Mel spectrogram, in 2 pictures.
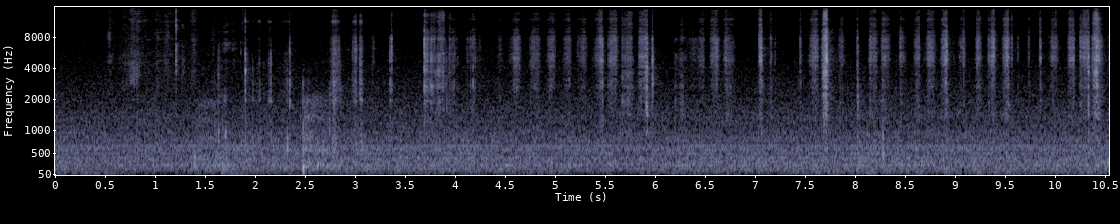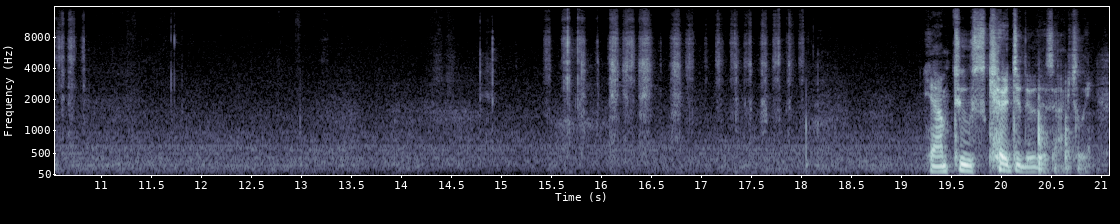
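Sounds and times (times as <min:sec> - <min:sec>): metal knife parts scraping: 0:14.8 - 0:18.0.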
